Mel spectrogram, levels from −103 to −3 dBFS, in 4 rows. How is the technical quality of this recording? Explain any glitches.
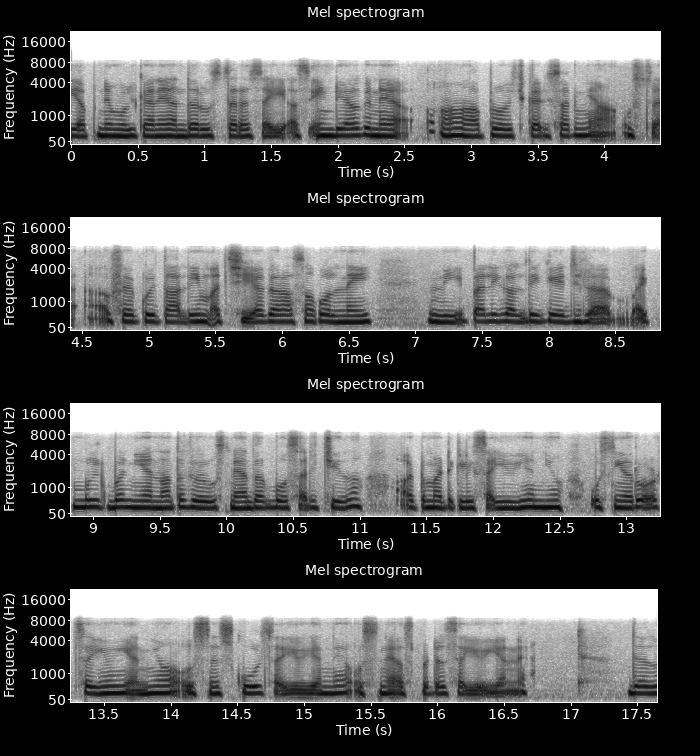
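The recording has one clear problem: gain pumping, audible from start to finish. The level swings by around 10 dB, so the speech sounds squashed and compressed. The likely cause is microphone gain set far too high, with a fast limiter or compressor pulling the level down on every peak and releasing it in the gaps. The top end stops near 8 kHz, which is the bandwidth limit of the Opus call codec.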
